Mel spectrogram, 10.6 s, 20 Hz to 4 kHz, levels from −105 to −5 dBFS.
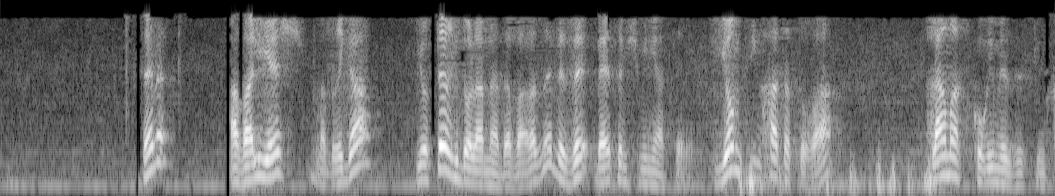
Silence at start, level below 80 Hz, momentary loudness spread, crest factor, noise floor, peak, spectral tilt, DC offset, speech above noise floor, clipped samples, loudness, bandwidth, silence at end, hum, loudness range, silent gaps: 0.15 s; -50 dBFS; 19 LU; 20 dB; -48 dBFS; 0 dBFS; -10.5 dB/octave; under 0.1%; 29 dB; under 0.1%; -20 LUFS; 3.6 kHz; 0.05 s; none; 4 LU; none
